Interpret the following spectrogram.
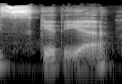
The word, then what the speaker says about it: Scythia: working they are obsidia I'm probably pronouncing this wrong I've probably been pronouncing it wrong this entire time because there was no Soft C in Greek so it would probably be scythia you can't see how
